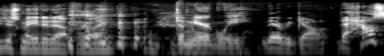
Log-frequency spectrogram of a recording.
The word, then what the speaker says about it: Domergue: an outstanding performance along with, how do you pronounce it again? Faith Domergue? The House... We just made it up, really? Domergue.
